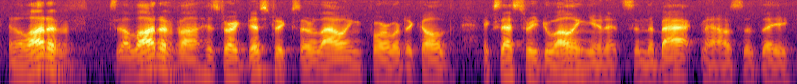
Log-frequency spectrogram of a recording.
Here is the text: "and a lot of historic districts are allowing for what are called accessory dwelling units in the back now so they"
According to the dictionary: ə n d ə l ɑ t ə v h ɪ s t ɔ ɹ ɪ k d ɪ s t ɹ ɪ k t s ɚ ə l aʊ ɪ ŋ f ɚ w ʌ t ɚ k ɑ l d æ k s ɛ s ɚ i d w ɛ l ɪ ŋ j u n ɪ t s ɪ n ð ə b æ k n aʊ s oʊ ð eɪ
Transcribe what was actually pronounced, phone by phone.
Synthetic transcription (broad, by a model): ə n d ə l ɑ t ə v h ɪ s t ɔ ɹ ɪ k d ɪ s t ɹ ɪ k t s ɚ ə l aʊ ɪ ŋ f ɚ w ʌ t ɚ k ɑ l d æ k s ɛ s ɚ i d w ɛ l ɪ ŋ j u n ɪ t s ɪ n ð ə b æ k n aʊ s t ð eɪ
